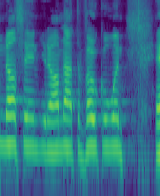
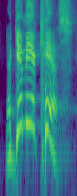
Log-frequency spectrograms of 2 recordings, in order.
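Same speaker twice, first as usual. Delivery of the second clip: imitating wife; 8 semitones higher, 5 dB louder than usual. Wife voiced, higher.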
